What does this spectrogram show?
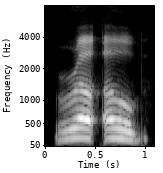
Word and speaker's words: robe: rah Oba Oba Oba robe robe robe robe robe so again the e on the end is silent the ob comes a long o sound oppa robe let's switch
